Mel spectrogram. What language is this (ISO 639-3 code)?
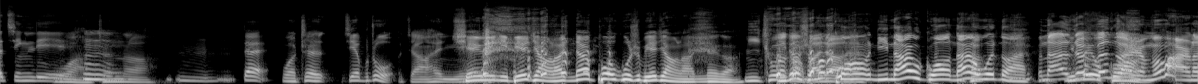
zho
